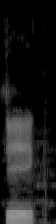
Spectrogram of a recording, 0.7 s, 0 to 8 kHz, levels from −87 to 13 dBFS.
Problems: none marked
